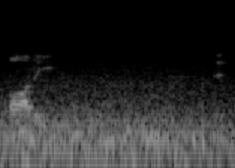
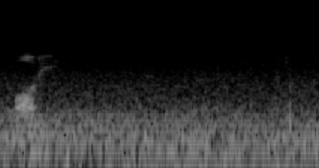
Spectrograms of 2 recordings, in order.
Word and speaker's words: Audi: Yeah, that's actually the true pronunciation of it, is Audi. Americans, we call it Audi, but it's actually Audi.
